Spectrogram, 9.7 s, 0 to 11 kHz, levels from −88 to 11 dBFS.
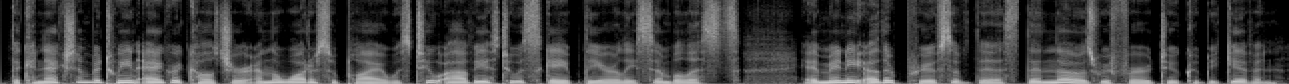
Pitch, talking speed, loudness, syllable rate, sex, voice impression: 180 Hz, 180 wpm, -16 LUFS, 5.6 syllables/s, female, feminine, adult-like, slightly intellectual, calm, slightly reassuring, elegant, slightly sweet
